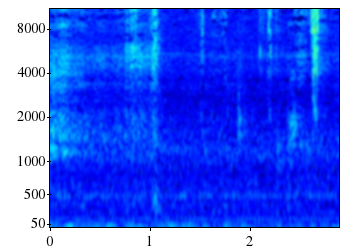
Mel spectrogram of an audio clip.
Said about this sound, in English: But here I am. I'm drinking some of this coffee. I'm going to have another sip.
